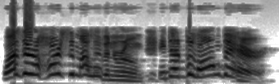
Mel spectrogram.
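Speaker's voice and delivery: high, loud disbelief; a husband outraged at a horse in his living room; shocked homeowner. Retold or imitated. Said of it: "you go like".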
